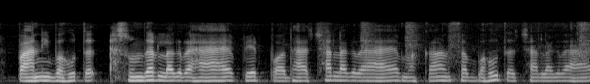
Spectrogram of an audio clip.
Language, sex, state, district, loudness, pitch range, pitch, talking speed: Hindi, male, Bihar, Muzaffarpur, -22 LUFS, 165-180 Hz, 170 Hz, 180 wpm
